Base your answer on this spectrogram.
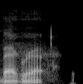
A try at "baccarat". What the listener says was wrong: It's Baccarat. You don't say that. You don't pronounce the T at the end.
